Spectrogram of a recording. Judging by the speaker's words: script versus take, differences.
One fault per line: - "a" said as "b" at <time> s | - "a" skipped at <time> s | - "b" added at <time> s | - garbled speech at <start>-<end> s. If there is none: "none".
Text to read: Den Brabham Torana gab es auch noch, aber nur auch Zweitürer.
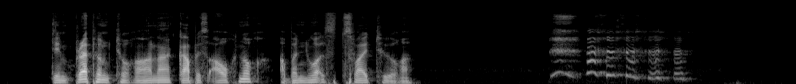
- "auch" said as "als" at 3.2 s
